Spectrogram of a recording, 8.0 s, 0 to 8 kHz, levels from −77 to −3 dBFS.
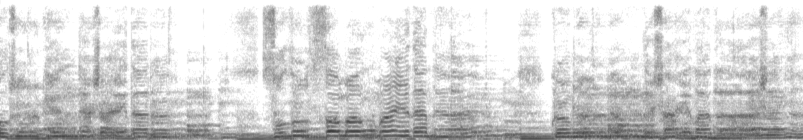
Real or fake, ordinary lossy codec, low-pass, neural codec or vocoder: fake; none; none; codec, 16 kHz, 4 kbps, FreqCodec, larger model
